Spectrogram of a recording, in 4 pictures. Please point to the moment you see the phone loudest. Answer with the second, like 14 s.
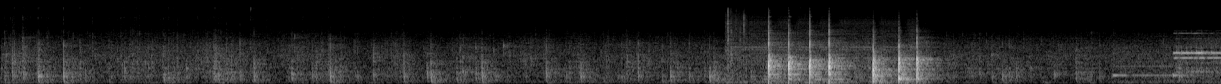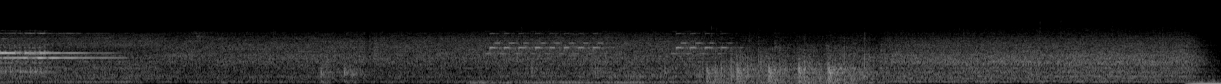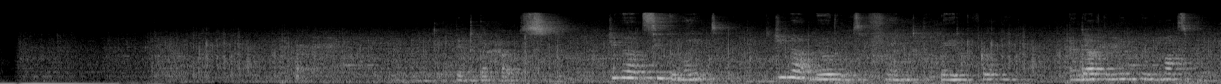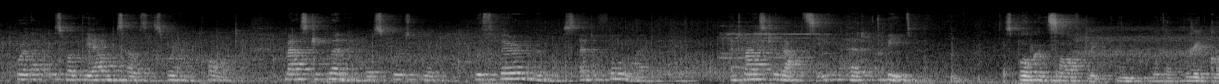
12 s.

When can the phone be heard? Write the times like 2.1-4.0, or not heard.
11.1-13.5, 16.9-19.6, 43.8-44.9.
